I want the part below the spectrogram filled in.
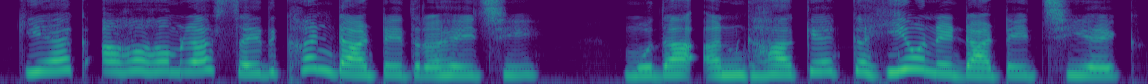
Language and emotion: Maithili, sad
